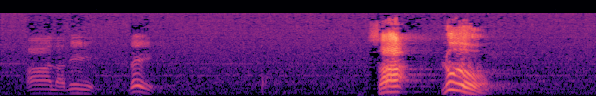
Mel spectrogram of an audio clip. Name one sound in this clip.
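A man speaks loudly through a microphone outdoors, calling out short phrases.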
